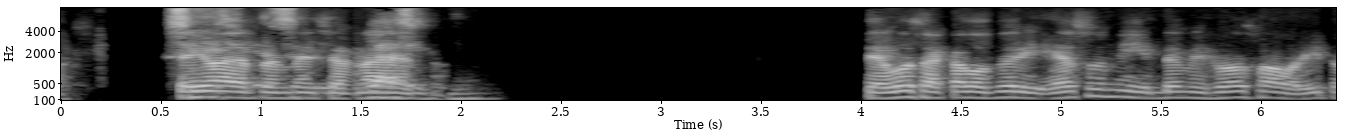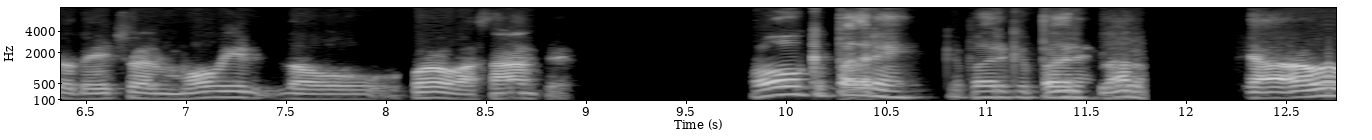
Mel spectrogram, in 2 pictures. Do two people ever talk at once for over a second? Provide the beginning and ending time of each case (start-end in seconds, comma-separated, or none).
0.6-1.9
